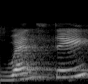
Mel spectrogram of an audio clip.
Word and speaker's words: Wednesday: all these words it's wednesday so the silent letter is d condemn n is coming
